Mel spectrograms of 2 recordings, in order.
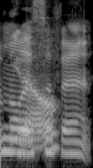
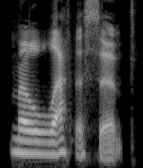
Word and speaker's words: Maleficent: I love a Melissant. A Maleficent. That's a hard one for me to pronounce. Maleficent is how we say it.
